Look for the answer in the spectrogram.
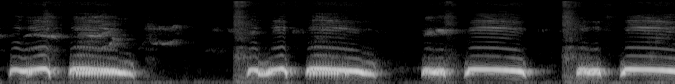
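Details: Spotted dove kept as a decoy bird, calling to rouse other captive doves. Repeated two-part cooing phrases: a short wavering coo, then a longer smooth falling coo, with pauses of about a second between phrases.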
